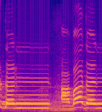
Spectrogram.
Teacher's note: تنوین کو گنہ کے ساتھ پڑھیں گے۔ گنہ ناک میں آواز چھپانے کو کہتے ہیں۔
